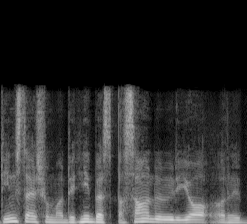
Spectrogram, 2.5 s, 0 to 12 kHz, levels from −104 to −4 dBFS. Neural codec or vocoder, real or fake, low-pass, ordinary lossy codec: codec, 16 kHz, 0.5 kbps, X-Codec, HuBERT features, trained on balanced general audio; fake; 7.2 kHz; AAC, 64 kbps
